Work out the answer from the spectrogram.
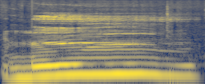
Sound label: moo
